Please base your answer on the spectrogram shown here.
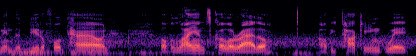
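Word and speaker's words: Lyons: here in lions colorado am i saying it correctly lions yeah totally just spelled a little different uh-huh yeah lions like the animal beautiful how is it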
